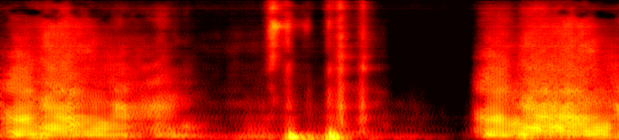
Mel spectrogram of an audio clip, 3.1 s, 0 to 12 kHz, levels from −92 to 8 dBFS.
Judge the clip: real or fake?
fake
